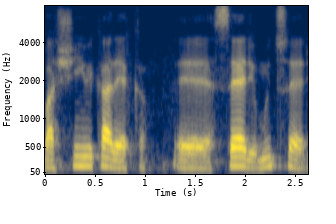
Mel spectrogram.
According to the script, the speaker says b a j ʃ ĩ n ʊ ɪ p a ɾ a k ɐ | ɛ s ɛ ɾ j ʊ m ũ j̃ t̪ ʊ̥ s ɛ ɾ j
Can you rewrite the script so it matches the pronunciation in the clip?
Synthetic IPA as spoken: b a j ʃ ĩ ɲ ʊ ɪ k a ɾ ɛ k ɐ | ɛ s ɛ ɾ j ʊ m ũ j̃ t̪ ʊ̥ s ɛ ɾ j

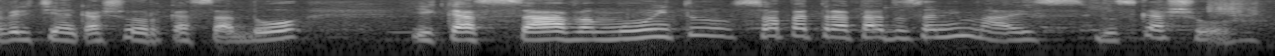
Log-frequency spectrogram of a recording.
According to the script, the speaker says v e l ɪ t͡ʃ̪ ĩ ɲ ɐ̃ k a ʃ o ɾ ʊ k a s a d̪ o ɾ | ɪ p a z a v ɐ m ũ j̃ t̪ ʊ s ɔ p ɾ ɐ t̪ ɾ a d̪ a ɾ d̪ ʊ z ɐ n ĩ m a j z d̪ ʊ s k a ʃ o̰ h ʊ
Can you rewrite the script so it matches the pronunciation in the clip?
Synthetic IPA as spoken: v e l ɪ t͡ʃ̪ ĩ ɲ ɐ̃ k a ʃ o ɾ ʊ k a s a d̪ o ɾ | ɪ k a s a v ɐ m ũ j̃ t̪ ʊ s ɔ p ɾ ɐ t̪ ɾ a t̪ a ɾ d̪ ʊ z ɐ n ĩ m a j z d̪ ʊ s k a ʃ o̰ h ʊ

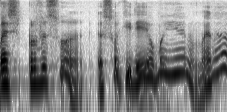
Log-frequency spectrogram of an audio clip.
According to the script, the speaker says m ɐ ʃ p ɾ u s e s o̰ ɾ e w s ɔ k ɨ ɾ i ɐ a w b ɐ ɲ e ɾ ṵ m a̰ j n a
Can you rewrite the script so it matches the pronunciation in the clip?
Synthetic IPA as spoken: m ɐ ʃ p ɾ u f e s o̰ ɾ e w s ɔ k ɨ ɾ i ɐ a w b ɐ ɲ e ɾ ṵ m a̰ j n a

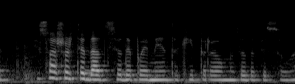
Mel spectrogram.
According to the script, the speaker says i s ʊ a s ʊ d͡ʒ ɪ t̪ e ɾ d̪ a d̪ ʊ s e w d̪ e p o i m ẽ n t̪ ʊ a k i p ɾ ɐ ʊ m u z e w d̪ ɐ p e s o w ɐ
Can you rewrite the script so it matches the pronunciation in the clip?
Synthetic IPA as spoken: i s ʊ a ʃ ʊ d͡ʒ ɪ t̪ e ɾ d̪ a d̪ ʊ s e w d̪ e p o i m ẽ n t̪ ʊ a k i p ɾ ɐ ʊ m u z e w d̪ ɐ p e s o w ɐ

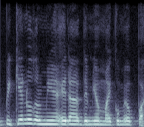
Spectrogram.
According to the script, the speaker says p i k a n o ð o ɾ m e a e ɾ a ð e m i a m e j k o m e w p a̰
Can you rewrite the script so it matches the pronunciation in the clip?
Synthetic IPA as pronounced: p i k e n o ð o ɾ m i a e ɾ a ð e m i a m a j k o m e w p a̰

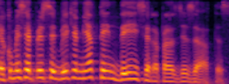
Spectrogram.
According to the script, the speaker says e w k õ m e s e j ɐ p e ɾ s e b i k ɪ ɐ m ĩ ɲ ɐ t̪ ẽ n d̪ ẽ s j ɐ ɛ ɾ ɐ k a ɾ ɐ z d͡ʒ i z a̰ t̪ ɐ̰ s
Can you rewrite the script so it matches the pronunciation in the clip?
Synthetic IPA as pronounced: e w k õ m e s e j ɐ p e ɾ s e b e k ɪ ɐ m ĩ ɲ ɐ t̪ ẽ n d̪ ẽ s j ɐ ɛ ɾ ɐ p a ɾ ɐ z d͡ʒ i z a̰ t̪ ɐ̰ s

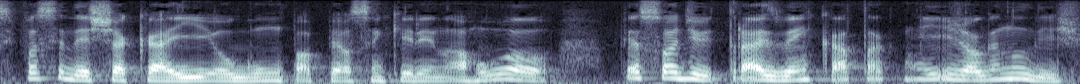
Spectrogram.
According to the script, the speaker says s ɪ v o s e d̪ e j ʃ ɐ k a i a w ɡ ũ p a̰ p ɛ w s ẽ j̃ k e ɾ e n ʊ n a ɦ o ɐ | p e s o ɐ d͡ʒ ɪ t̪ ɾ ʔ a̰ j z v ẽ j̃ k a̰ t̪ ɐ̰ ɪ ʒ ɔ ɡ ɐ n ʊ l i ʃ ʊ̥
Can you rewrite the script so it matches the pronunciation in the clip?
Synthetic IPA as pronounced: s ɪ v o s e d̪ e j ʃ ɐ k a i a w ɡ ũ p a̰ p ɛ w s ẽ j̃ k e ɾ e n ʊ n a ɦ u ɐ | p e s o ɐ d͡ʒ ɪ t̪ ɾ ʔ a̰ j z v ẽ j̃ k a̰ t̪ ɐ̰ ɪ ʒ ɔ ɡ ɐ n ʊ l i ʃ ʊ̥

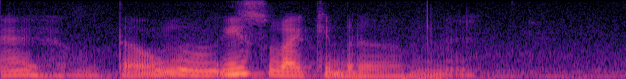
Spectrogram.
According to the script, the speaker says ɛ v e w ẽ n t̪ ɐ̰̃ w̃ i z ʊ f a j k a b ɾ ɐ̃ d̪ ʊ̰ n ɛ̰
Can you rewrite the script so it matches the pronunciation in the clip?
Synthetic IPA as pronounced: ɛ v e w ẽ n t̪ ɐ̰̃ w̃ i s ʊ v a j k e b ɾ ɐ̃ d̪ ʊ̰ n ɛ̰

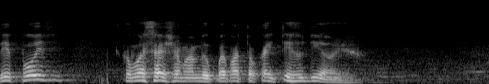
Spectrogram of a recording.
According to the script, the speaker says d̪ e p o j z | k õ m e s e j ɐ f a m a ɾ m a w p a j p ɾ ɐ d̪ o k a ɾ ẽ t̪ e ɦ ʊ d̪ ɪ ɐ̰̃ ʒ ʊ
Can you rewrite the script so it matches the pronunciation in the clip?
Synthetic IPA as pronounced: d̪ e p o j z | k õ m e s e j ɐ ʃ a m a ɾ m e w p a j p ɾ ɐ t̪ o k a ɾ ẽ t̪ e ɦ ʊ d̪ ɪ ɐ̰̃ ʒ ʊ

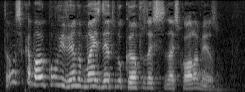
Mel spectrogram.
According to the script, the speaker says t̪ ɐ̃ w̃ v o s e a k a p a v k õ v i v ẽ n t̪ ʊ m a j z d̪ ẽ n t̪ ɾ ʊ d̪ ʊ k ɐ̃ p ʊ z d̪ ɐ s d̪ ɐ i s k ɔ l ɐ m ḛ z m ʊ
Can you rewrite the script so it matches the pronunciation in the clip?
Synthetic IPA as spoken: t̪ ɐ̃ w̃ v o s e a k a b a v k õ v i v ẽ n d̪ ʊ m a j z d̪ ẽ n t̪ ɾ ʊ d̪ ʊ k ɐ̃ p ʊ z d̪ ɐ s d̪ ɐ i s k ɔ l ɐ m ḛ z m ʊ

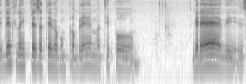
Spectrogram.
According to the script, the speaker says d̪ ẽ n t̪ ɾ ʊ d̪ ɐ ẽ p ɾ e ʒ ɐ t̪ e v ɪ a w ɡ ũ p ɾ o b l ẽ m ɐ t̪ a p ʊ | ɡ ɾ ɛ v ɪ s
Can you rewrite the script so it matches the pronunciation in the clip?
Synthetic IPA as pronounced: d̪ ẽ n t̪ ɾ ʊ d̪ ɐ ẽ p ɾ e z ɐ t̪ e v ɪ a w ɡ ũ p ɾ o b l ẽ m ɐ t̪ i p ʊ | ɡ ɾ ɛ v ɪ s

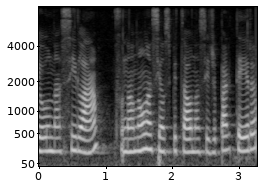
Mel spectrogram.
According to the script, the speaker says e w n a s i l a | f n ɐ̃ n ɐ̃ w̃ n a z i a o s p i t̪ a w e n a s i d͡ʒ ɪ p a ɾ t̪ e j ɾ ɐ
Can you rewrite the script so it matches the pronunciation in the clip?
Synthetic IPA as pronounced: e w n a s i l a | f n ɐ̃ n ɐ̃ w̃ n a s i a o s p i t̪ a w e n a s i d͡ʒ ɪ p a ɾ t̪ e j ɾ ɐ

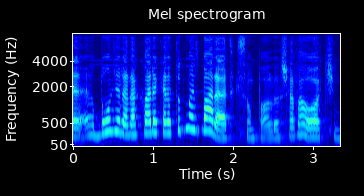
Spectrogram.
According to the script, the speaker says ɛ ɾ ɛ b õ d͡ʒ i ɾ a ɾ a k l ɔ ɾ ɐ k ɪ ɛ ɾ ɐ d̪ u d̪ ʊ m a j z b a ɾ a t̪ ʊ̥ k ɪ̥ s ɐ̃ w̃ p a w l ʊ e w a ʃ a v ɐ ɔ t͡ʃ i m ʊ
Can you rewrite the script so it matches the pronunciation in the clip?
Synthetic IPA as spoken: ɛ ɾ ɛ b õ d͡ʒ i ɾ a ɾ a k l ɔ ɾ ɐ k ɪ ɛ ɾ ɐ t̪ u d̪ ʊ m a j z b a ɾ a t̪ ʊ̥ k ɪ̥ s ɐ̃ w̃ p a w l ʊ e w a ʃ a v ɐ ɔ t͡ʃ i m ʊ

